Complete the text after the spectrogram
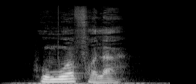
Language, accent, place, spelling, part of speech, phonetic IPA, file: German, Germany, Berlin, humorvoller, adjective, [huˈmoːɐ̯ˌfɔlɐ], De-humorvoller.ogg
- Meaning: 1. comparative degree of humorvoll 2. inflection of humorvoll: strong/mixed nominative masculine singular 3. inflection of humorvoll: strong genitive/dative feminine singular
